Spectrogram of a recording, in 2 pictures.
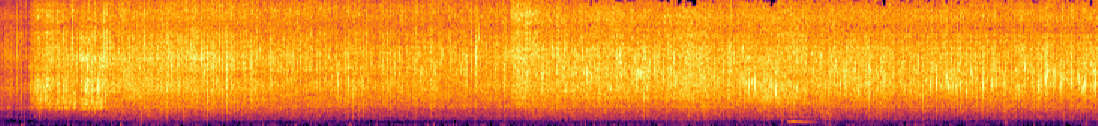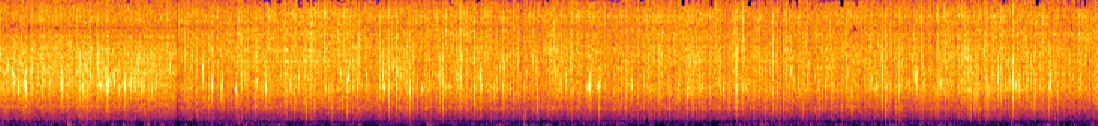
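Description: Onions and burger patties sizzling in a long-handled Muurikka frying pan over a campfire. The frying hiss is steady with fine crackle and grows fuller about seven seconds in.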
